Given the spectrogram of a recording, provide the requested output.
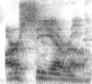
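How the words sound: It is pronounced the American way. "in uh, American it's Arciero"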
